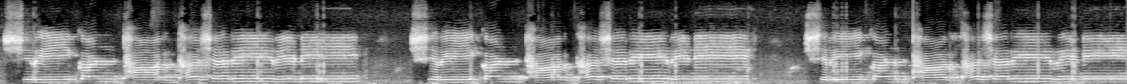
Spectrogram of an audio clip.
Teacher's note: ఠ మహాప్రాణం రా కింద ధ వత్తండి అది రెండు మహాప్రాణాలు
